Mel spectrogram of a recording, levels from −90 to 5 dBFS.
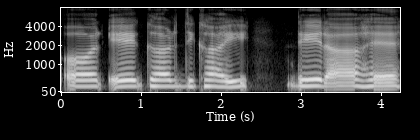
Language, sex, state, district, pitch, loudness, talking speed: Hindi, female, Himachal Pradesh, Shimla, 215 Hz, -12 LUFS, 100 wpm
